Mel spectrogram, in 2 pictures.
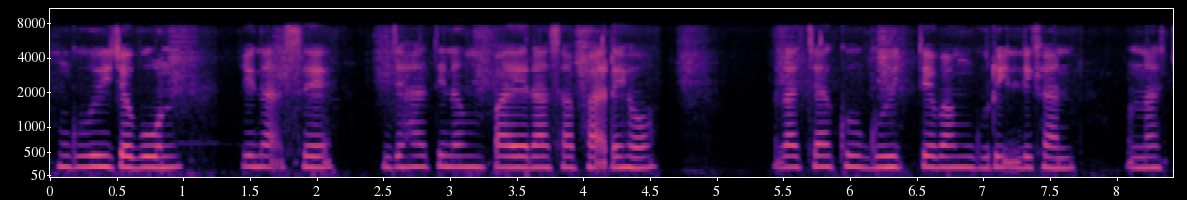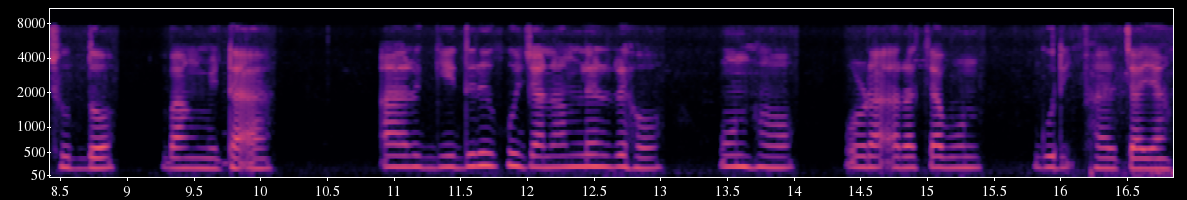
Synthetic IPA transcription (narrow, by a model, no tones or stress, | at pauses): ɡujd͡ʒəbunt͡ʃina̰ʔsɛ | d͡ʒaɦat̪inəmpajɾasapʰa̰ʔɾɛɦɔ | ɾat͡ʃakuɡuɾic̚ˀt̪ɛbamɡuɾic̚ˀlikʰan | ɔnat͡ʃʰut̪̚d̪ɔ | baŋmiʈa̰ʔa | aɾɡid̪ɾəkud͡ʒanamlɛnɾɛɦɔ | unɦɔ̃ | ɔɽa̰ʔɾat͡ʃabun | ɡuɾic̚ˀpʰaɾt͡ʃaja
